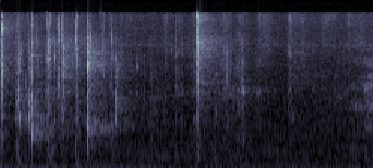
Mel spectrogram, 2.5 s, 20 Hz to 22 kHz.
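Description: Small sharp clicks and ticks of a plastic Samyang 2x Spicy sauce bottle being handled and its cap worked open, thickest in the first second and a half and sparse after.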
